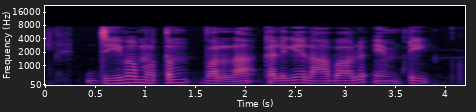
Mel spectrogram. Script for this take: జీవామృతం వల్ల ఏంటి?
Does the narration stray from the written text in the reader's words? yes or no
yes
